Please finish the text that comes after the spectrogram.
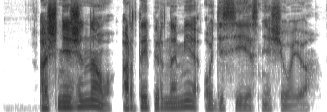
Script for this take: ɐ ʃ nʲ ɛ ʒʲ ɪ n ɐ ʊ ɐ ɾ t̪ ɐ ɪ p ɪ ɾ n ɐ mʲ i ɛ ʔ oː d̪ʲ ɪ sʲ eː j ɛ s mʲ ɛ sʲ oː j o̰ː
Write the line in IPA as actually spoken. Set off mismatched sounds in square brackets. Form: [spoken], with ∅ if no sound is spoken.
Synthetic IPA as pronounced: ɐ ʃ nʲ ɛ ʒʲ ɪ n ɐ ʊ ɐ ɾ t̪ ɐ ɪ p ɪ ɾ n ɐ mʲ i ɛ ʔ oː d̪ʲ ɪ sʲ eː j ɛ s [nʲ] ɛ [ʃʲ] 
